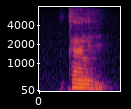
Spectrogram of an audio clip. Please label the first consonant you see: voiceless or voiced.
voiceless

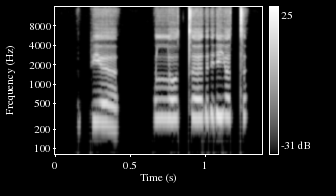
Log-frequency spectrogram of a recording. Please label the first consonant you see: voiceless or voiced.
voiceless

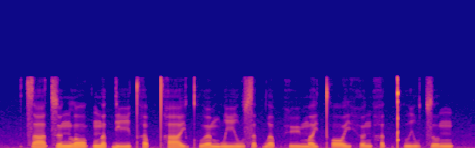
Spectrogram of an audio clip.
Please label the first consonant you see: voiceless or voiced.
voiceless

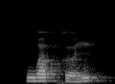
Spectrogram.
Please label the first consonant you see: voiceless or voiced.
voiced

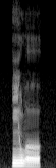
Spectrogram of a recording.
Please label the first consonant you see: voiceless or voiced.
voiced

